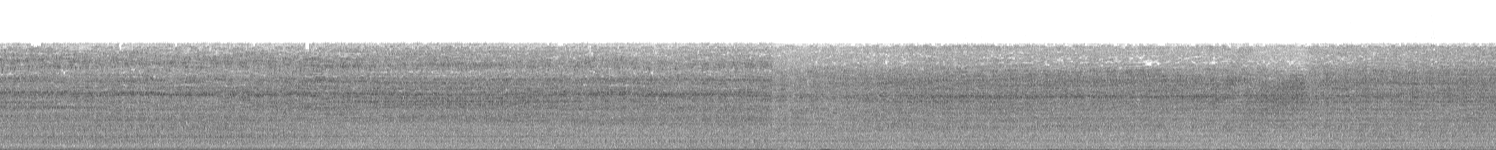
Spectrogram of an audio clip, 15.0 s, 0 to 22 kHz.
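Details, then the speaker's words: Kia Cee'd 1.6 petrol, 2007, at idle: a thin, high squeal rides steadily over the engine without changing; the accessory drive belt for the alternator and other ancillaries is squeaking and slipping. "здесь у нас киа сид 16 бензиновый двигатель 2007 года скрипит ремень привода генератора всего остального навесного оборудования"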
